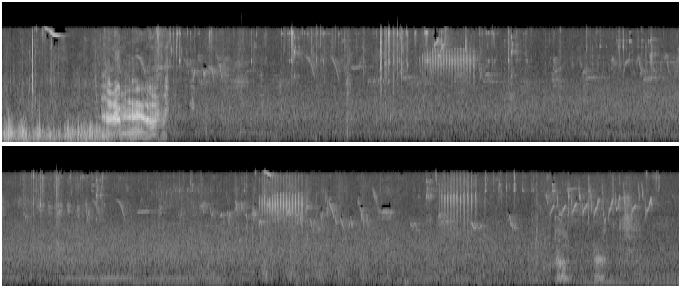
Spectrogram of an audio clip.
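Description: Alaskan malamutes vocalizing in play: a loud burst of wavering growl-like 'talking' in the first few seconds. Then it goes mostly quiet, with a couple of short vocal grunts near the end.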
